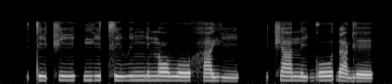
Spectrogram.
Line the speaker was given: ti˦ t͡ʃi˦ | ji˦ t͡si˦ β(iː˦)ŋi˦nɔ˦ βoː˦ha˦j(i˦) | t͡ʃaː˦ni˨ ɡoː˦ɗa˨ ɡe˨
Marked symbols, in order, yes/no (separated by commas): no, no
